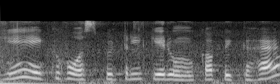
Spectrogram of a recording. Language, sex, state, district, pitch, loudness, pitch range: Hindi, female, Punjab, Pathankot, 240 Hz, -15 LUFS, 225-260 Hz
